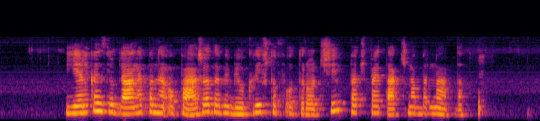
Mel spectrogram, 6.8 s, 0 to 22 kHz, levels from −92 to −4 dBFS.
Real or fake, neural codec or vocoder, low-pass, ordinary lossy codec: real; none; none; none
